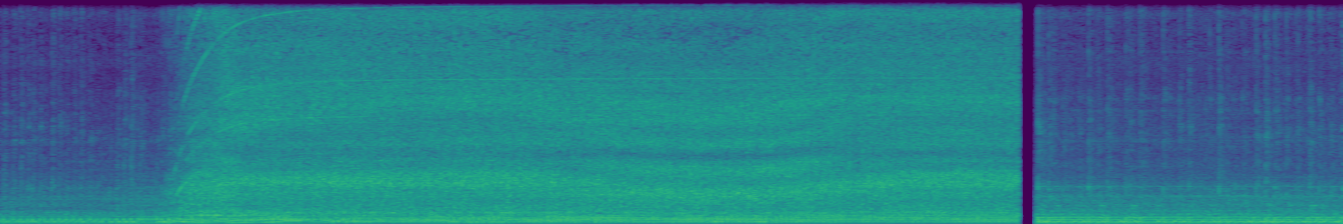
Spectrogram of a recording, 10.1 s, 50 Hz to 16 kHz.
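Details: JCB two-stroke generator, unused for a couple of years, producing about 200 volts with a load plugged in: revs up to a steady even buzz and holds it under load, no surging or misfiring; healthy.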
